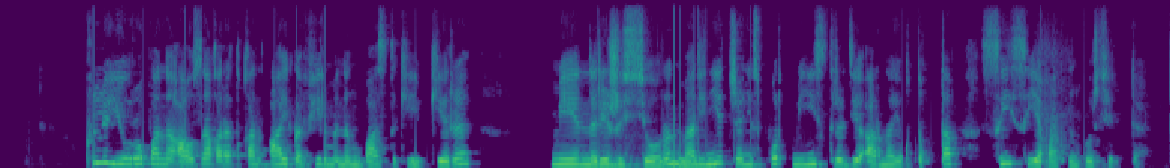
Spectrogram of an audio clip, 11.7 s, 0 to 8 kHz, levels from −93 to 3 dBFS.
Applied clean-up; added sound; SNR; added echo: none; none; none; none.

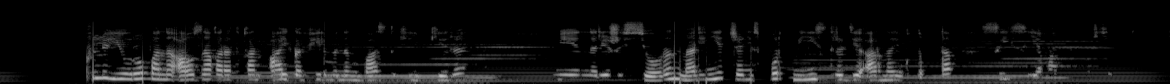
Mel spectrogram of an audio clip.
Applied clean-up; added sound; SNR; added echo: classical method spectral subtraction.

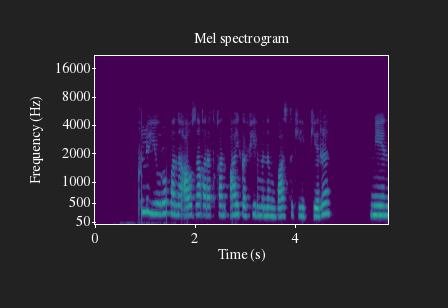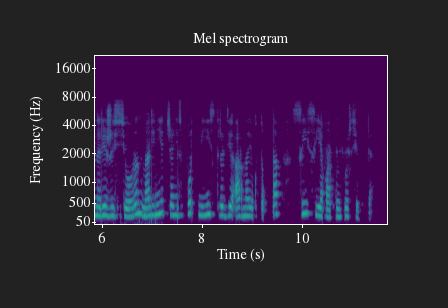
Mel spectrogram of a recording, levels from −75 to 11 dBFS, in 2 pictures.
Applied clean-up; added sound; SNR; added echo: neural mask model Resemble Enhance denoiser.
